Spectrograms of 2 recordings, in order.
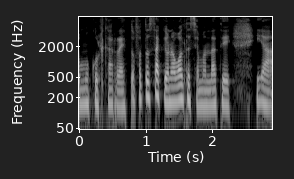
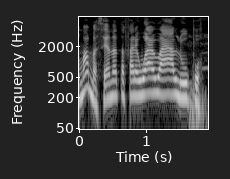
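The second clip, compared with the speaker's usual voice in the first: put-on child voice; 6 semitones higher, 5 dB louder than usual. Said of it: "mi dicono".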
